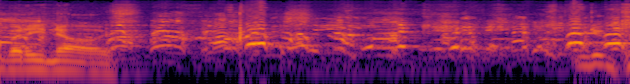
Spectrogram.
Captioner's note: more laughter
